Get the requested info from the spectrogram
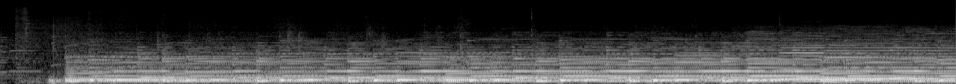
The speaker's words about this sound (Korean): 들리시나요? 세상 아름다운 청년들의 클라리넷 앙상블이 그리고 포기하지 않고 매일 40분씩 10년을 넘게 기본부터 연습시키는 한 30대 지휘자의 끈기가 일어낸 앙상블 드림 위드.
